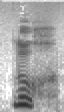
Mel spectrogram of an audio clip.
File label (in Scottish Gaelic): "luch", Gaelic; Faclan Nàdair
